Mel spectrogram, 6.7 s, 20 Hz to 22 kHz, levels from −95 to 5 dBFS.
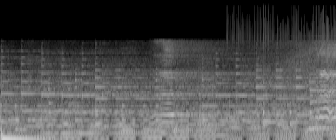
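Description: From 4.5 s to the end, a 100 Hz buzz rides on the audio. This is a resampler restarted on every block: each 10 ms block was converted from 16 kHz to 48 kHz alone, leaving an error at every block edge. Unlike mains hum, it stops whenever the signal does.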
